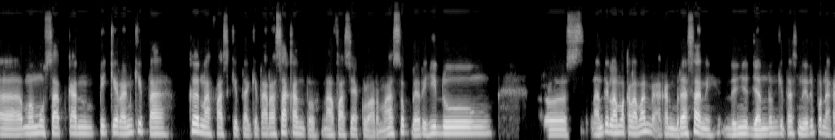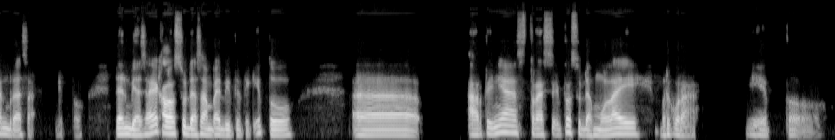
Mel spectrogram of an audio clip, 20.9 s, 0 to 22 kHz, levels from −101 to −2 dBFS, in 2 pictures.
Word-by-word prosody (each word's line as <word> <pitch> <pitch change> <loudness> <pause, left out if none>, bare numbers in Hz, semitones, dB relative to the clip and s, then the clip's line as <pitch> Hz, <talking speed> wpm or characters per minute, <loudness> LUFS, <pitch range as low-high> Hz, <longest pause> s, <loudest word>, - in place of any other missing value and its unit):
eee, 120 -1 +1
memusatkan 140 0 0
pikiran 155 -1 0
kita, 135 -8 -1 0.2
ke 190 -2 +6
nafas 135 -2 0
kita, 135 -5 -6
kita 130 - -3
rasakan 135 0 +1
tuh 105 -3 -7
nafasnya 115 +1 -2
keluar 95 -3 -5
masuk 140 +8 -2
dari 115 -1 -2
hidung, 140 0 +1 0.6
terus, 115 - 0 0.2
nanti 125 +5 -1
lama-kelamaan 160 +2 +2
akan 135 -2 -3
berasa 140 +4 +4
nih, 120 -3 -3
denyut 125 +1 -1
jantung 125 +4 +1
kita 145 0 -3
sendiri 130 0 -2
pun 165 - -3
akan 130 0 -3
berasa, 105 -3 -3 0.3
gitu. - - -22 0.4
Dan 130 0 +5
biasanya 125 +8 +4
kalau 140 -2 +9
sudah 135 -3 +2
sampai 125 -1 +2
di 115 -1 -2
titik 105 -1 -11
itu. 115 -7 -1 0.8
Eee, 110 -1 +2 0.7
artinya 145 +7 +1
stres 120 0 -2
itu 120 +7 -3
sudah 115 -4 -2
mulai 125 +4 +3 0.2
berkurang, - - -4 0.7
gitu. - - -11
130 Hz, 130 wpm, -24 LUFS, 115-145 Hz, 0.8 s, kalau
